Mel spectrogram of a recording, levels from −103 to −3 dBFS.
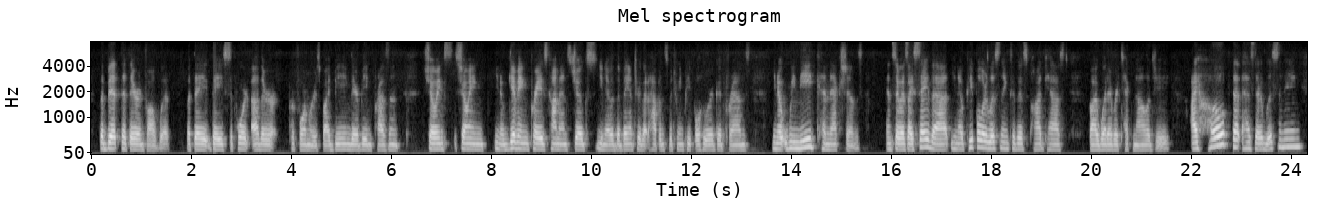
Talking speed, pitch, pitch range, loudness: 160 wpm, 145 Hz, 135-155 Hz, -27 LUFS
